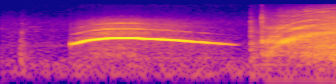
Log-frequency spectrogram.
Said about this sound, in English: I always love that Foley on the motor turning. Yeah, you can hear the motor going as it's stuck in place. That's good Foley, yeah.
